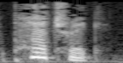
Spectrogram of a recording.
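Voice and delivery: a sharp little warning call of his name. A narrator's reading. Evelyn warning Patrick over the cigar, mild warning. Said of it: "she warns".

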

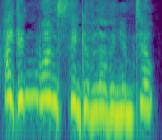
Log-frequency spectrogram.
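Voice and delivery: put-on a crying girl trying to explain; tearful girl. A narrator's reading. Cathy pleads, cut off.

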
